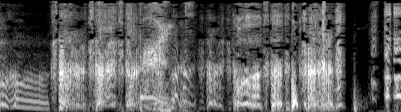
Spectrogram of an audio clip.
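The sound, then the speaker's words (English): A young boy trapped in a well growls and snarls like a wolf, loud, in rough continuous bursts with a whiny rising yelp at the start and choppy snarls near the end. “The child is reverting to a feral or wolf-like state.”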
